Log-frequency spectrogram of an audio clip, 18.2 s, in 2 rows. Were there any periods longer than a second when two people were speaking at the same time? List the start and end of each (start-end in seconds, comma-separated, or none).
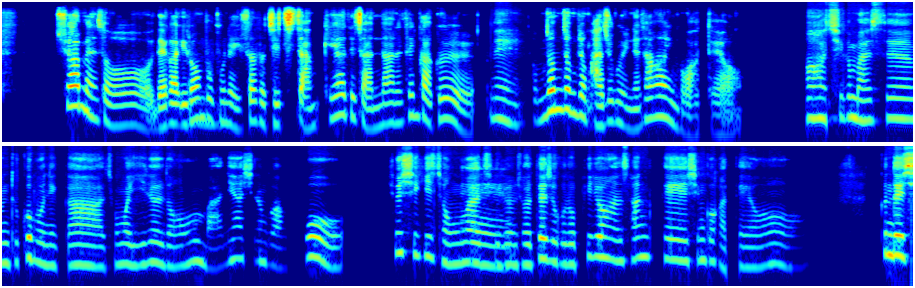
none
